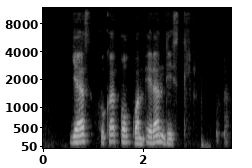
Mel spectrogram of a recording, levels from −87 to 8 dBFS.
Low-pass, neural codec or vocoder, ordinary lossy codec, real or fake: 10.8 kHz; codec, 24 kHz, 0.9 kbps, WavTokenizer, medium speech release version 1; Opus, 32 kbps; fake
